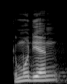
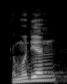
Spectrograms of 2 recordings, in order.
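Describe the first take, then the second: Both takes have the same delivery.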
